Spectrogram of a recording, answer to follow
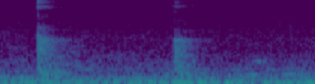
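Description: Near silence: room tone with two faint clicks about a second apart.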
